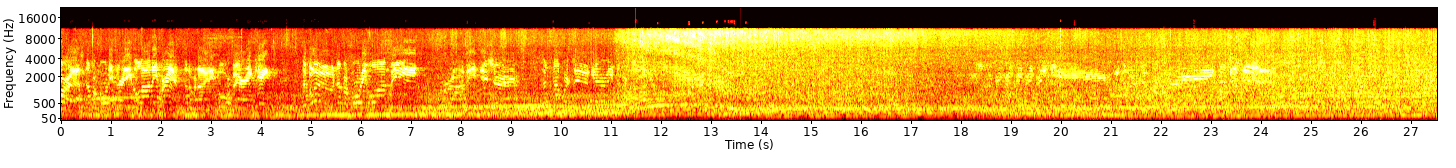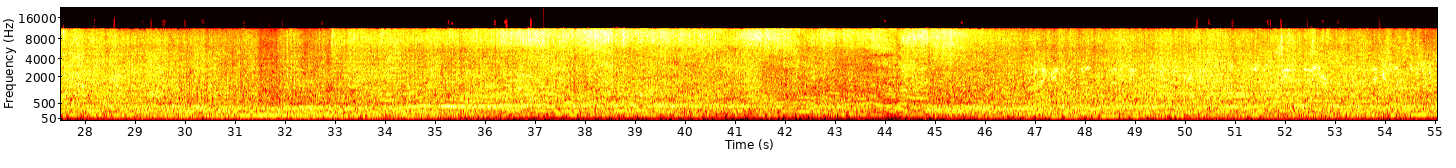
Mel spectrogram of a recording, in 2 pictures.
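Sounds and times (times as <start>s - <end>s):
racing car engines roaring: 0.0s - 55.0s.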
